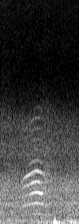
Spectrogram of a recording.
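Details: Greeting on waking from Luna, a black male house cat: one short, clear meow that rises and falls gently over a steady low room hum, followed by two soft thumps.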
